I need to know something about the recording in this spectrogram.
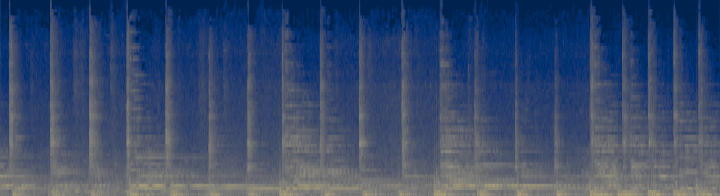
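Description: Handheld temple drums beaten in a fast, even rhythm, about two to three strikes a second, with sustained ringing tones held over them.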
